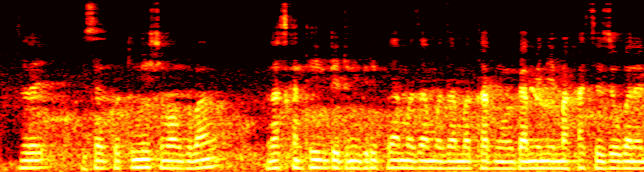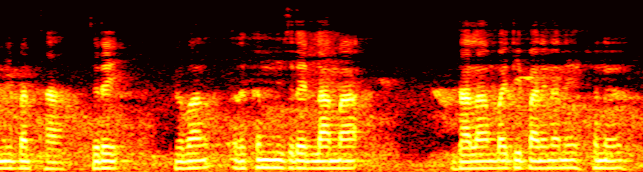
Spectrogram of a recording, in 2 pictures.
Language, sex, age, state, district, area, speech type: Bodo, male, 18-30, Assam, Kokrajhar, rural, spontaneous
